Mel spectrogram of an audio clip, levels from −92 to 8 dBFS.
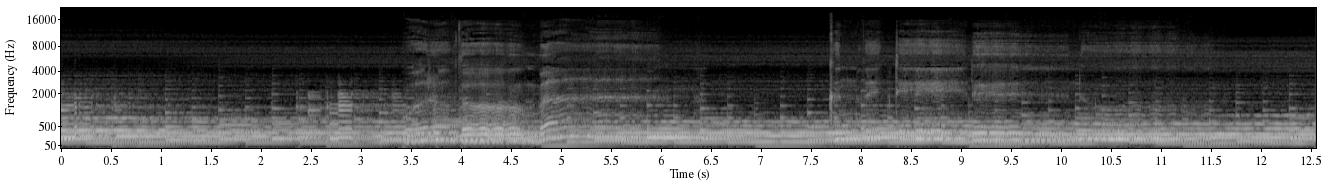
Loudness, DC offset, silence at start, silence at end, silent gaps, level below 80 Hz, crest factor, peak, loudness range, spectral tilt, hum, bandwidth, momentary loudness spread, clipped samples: -26 LUFS; under 0.1%; 0 s; 0 s; none; -52 dBFS; 14 dB; -10 dBFS; 3 LU; -8.5 dB/octave; none; 12.5 kHz; 5 LU; under 0.1%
